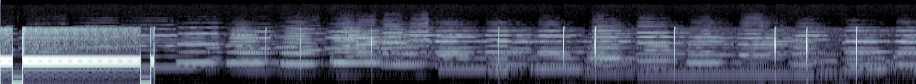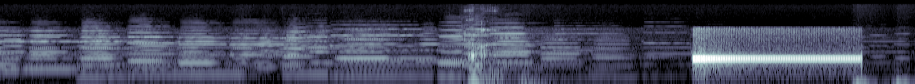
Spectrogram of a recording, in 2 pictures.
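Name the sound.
telephone dial tone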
